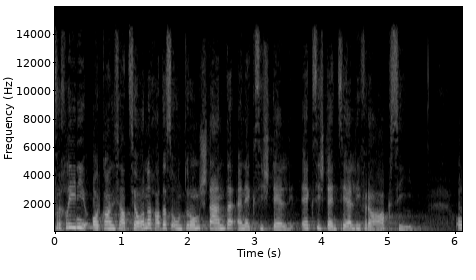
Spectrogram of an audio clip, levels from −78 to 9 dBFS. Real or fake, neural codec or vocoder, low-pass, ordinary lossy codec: fake; vocoder, 44.1 kHz, 128 mel bands every 512 samples, BigVGAN v2; 14.4 kHz; none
